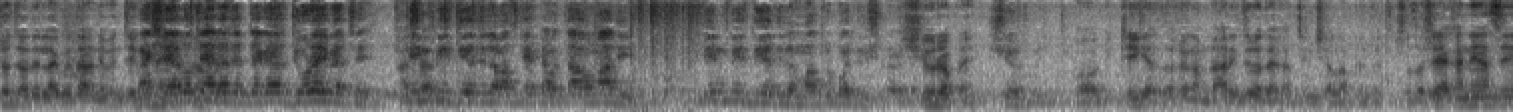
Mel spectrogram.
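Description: Pigeons, including a large male, coo softly in the background while someone talks loudly over them throughout.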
